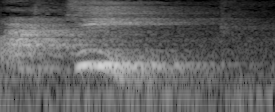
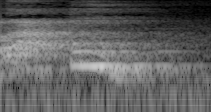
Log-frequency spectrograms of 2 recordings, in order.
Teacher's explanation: Perceba que quando eu falo aqui, sílaba tônica é o I. Quando eu falo Tatu, a sílaba tônica é o U. Então, são oxítonas terminadas em I e U.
